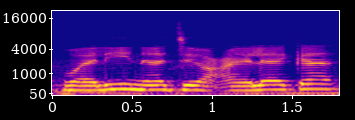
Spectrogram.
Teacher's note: جیم پہ کلکلا ہو رہا ہے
